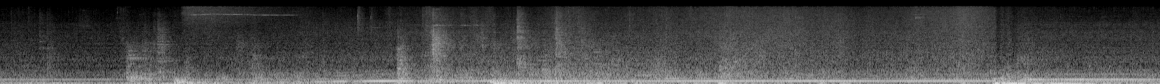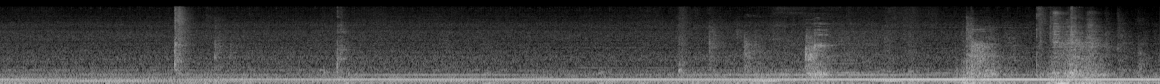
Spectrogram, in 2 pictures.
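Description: A machine hums steadily.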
